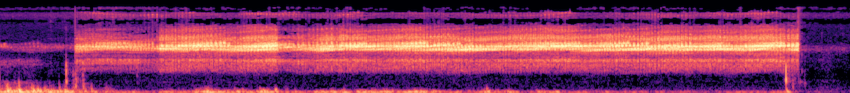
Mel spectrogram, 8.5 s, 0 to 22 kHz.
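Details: On March 16, around 70 degrees, in a wet grassy field in Maryland's Ridge and Valley region, breeding upland chorus frogs give high, rapid trills blending into one continuous shrill wash.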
